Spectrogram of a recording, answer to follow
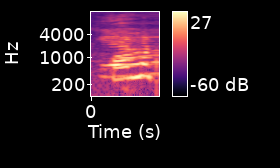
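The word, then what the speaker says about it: কর্মঠ: ভাবছিলাম কি জান উচ্চারণটা ভালো মত না করলে তো এরকম অবস্থাই হবে কর্মটকে কমট বললে হবে কর্মট কর্মট কর্মট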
